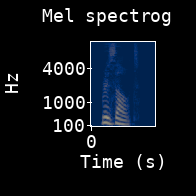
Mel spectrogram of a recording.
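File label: "result", American English, female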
